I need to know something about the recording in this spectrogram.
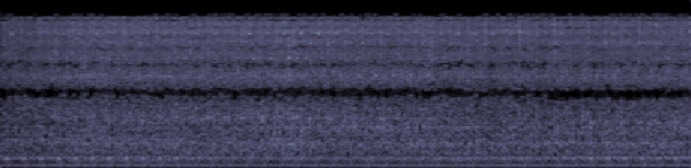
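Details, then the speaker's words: Subaru Forester at idle after junkyard-parts exhaust rebuild with new gaskets: steady even low rumble, no ticking or puffing, no exhaust manifold leaks heard. "that good I don't hear any manifold leaks those"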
